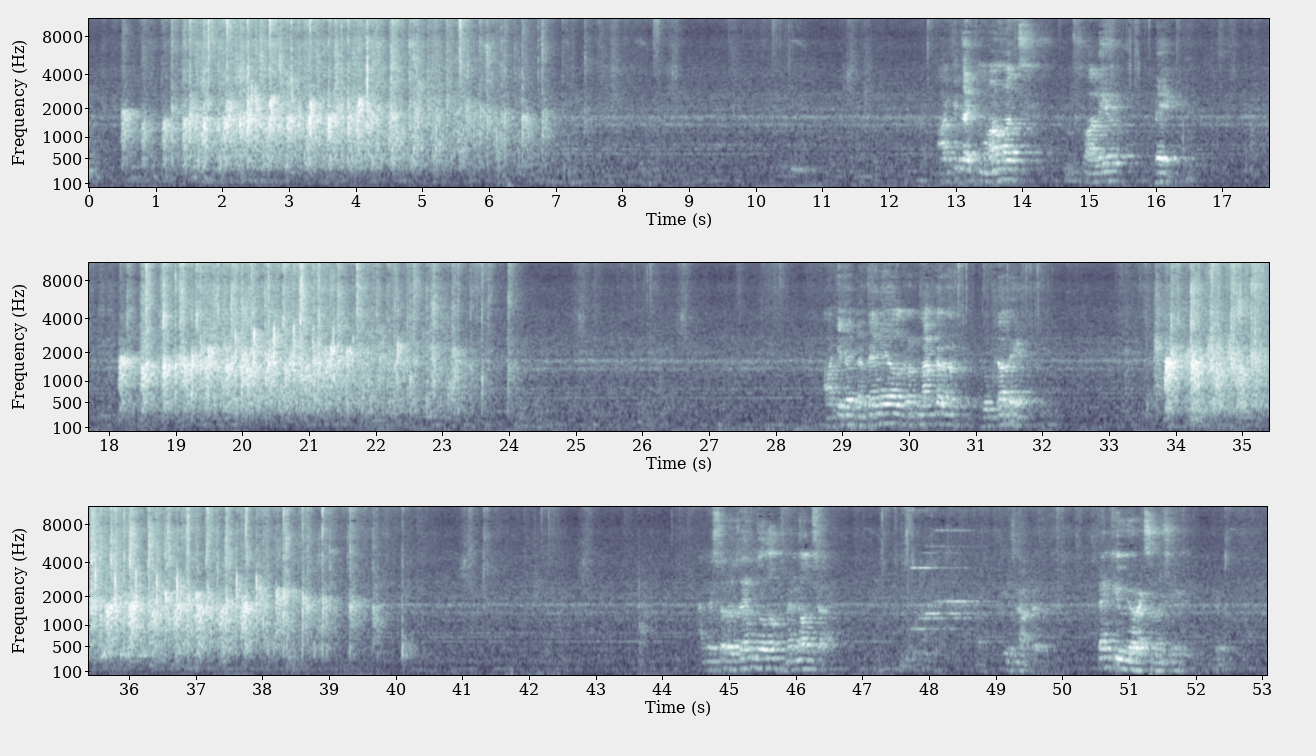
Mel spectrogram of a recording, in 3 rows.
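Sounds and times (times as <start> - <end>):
audience applauding: 0.4 - 7.2, 18.1 - 24.3, 33.6 - 39.9.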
